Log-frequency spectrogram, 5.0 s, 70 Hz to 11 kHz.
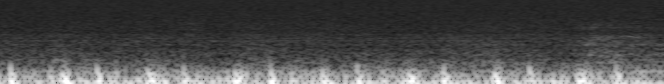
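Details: Normal adult heartbeat recorded on the chest with one of four microphones compared (AKG C411, Shure KSM137, Rode NT3, Shure SM57), unprocessed: regular low thumping at about 92 beats a minute.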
